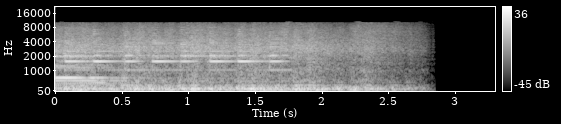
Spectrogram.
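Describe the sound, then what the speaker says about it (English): A train rumbles past with a steady rolling roar and a drawn-out horn tone sounding over it, loud and close, before cutting off abruptly into silence. "Train."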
